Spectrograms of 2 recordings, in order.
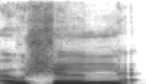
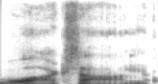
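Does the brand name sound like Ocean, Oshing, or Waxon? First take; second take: Ocean; Waxon. First: The name sounds like the word 'ocean'. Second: The name starts with a w sound, like 'Waxon'. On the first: This is how some other people say it. "or Ocean" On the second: This is how the speaker and locals say it. "Waxon is what I call it"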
